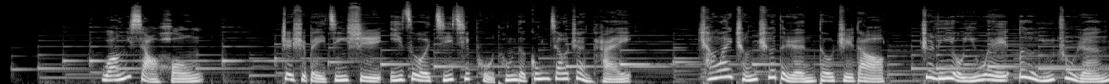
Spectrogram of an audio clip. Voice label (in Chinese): 女 专题 人物解说介绍类深情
